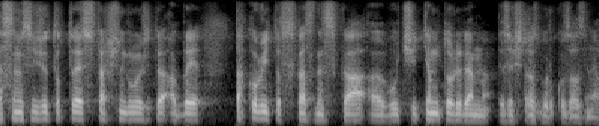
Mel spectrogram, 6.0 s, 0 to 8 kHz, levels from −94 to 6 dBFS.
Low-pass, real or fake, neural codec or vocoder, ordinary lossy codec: none; fake; codec, 16 kHz, 2 kbps, FunCodec, trained on Chinese and English, 25 frames a second; none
